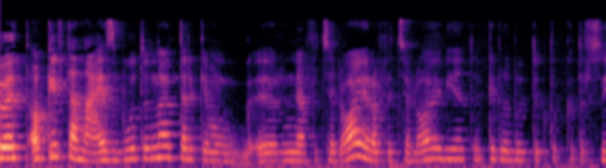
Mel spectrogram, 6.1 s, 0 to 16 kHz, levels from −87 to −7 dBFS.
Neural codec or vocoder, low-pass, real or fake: none; 9.9 kHz; real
